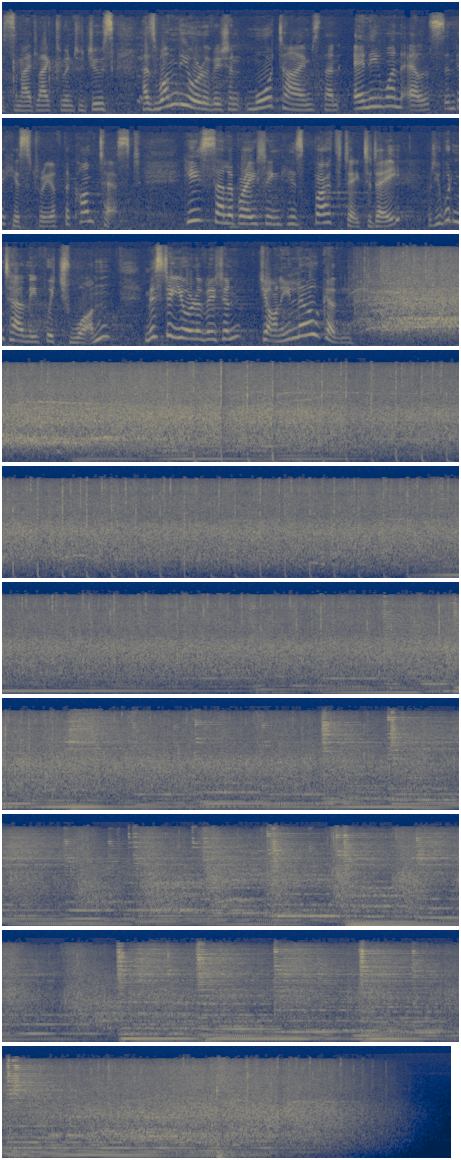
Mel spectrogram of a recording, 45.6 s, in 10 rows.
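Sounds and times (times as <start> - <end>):
speech: 0.0 - 13.1
audience applause: 12.6 - 45.2
audience singing a birthday song: 30.4 - 39.4.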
